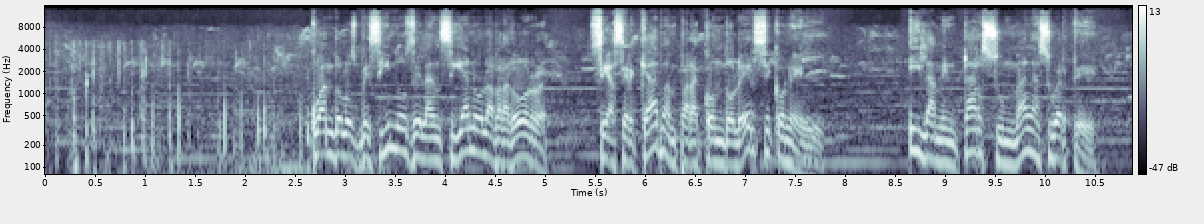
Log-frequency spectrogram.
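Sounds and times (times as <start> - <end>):
horse hooves galloping: 0.0 - 5.1
speech: 2.7 - 8.0, 8.6 - 10.6.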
